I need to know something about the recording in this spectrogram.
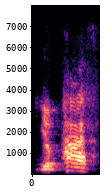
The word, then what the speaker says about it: Japheth: Next we have Japhet. All right, or Javeth. Some people like to call it. Right. Pronounced Yapath in Hebrew.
